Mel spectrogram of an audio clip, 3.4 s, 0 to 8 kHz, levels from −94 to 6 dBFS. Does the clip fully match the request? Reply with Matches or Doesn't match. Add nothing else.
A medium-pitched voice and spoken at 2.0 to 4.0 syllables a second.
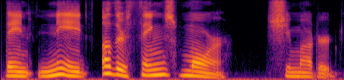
Matches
